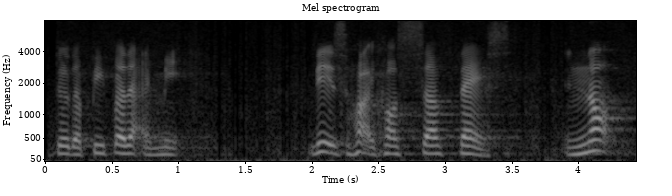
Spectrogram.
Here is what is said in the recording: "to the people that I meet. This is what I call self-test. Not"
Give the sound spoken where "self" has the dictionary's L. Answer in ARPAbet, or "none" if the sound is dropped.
none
